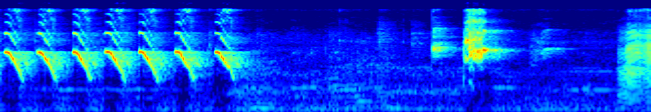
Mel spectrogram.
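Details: Javan myna, a lure and fill-in song for coaxing mynas to sing, gives seven clear descending whistles in quick even succession. A few scattered harsh squawks follow after a pause.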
